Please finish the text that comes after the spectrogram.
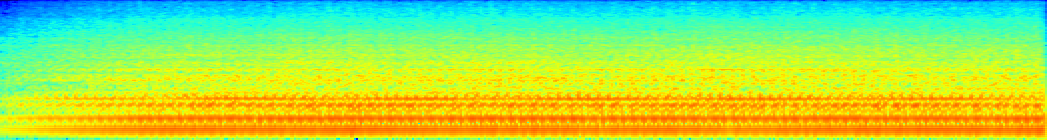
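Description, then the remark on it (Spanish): A heavy tractor engine rumbles steadily for the whole stretch as the tractor is driven, plowing the land: a low, even drone at a constant pace, with no voices. “Christophe conduce un tractor.”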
